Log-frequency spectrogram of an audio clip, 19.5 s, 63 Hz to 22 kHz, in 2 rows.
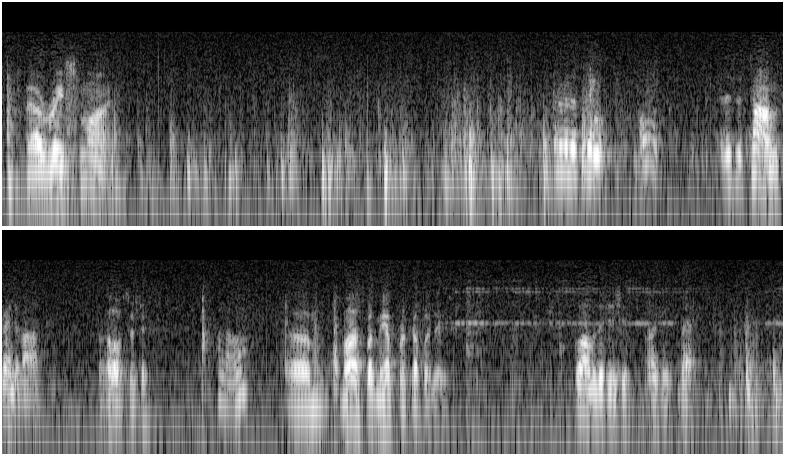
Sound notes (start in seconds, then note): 15.3 doorbell rings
